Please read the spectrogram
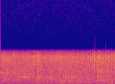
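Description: Steady background noise of a large open indoor hall, with a few faint ticks.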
